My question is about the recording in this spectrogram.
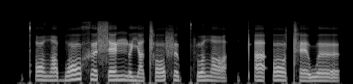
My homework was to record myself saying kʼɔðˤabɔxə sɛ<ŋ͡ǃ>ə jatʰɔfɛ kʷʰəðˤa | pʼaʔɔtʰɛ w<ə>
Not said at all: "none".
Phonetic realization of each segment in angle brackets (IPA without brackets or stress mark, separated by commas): ŋ, ə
